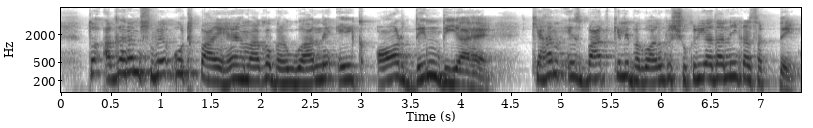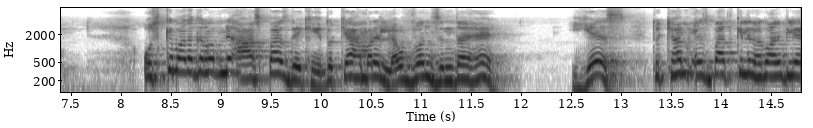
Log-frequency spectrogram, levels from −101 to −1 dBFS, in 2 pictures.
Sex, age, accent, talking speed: male, 40-59, native, 215 wpm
